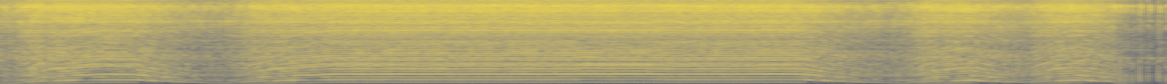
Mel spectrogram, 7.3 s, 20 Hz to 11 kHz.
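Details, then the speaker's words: Miniature kit-built Toyan FS-S100AC four-stroke model engine, first run after assembly: small engine idling evenly around 1000 rpm between quick throttle blips, smooth with no misfires or rattles; normal idle. "okay so it looks like it ran and it ran really smooth it was idling at like i don't know a thousand rpm"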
